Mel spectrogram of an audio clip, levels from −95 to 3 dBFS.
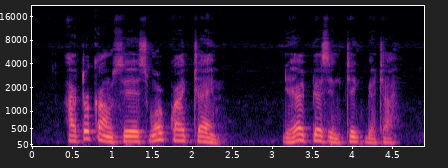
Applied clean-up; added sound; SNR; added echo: none; none; none; none.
